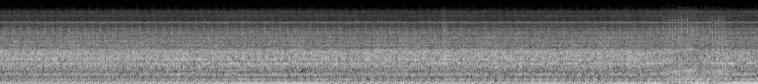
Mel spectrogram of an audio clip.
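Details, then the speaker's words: 2020 Suzuki Address 125 scooter with drivetrain removed: steady idle with busy, fast mechanical clatter over the engine note; unknown noise that disappears on throttle is confirmed coming from inside the engine, not the drivetrain. "Sau khi tháo bộ phận truyền động và khởi động máy kiểm tra thì xác định có tiếng ồn phát ra từ động cơ."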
